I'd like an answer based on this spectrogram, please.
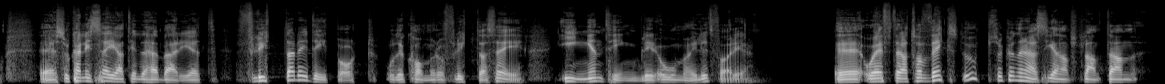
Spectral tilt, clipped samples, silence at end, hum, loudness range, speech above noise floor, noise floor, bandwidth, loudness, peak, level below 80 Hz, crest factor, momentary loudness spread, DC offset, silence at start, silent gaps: -5.5 dB/octave; under 0.1%; 0.3 s; none; 3 LU; over 69 dB; under -90 dBFS; 19 kHz; -21 LUFS; -2 dBFS; -66 dBFS; 20 dB; 9 LU; under 0.1%; 0.05 s; 7.81-8.34 s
